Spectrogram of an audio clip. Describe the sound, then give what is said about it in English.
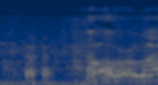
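In Odd, West Virginia, two quick, moderately loud dog barks in close succession, followed by a sustained, wavering high-pitched call from a man who does not speak, carrying on after the barking stops. “You're hearing a dog bark, but the other high pitch is not the dog.”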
